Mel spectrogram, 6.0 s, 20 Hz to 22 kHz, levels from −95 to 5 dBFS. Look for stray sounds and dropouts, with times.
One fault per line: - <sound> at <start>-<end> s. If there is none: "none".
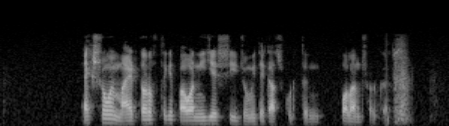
none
